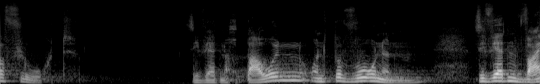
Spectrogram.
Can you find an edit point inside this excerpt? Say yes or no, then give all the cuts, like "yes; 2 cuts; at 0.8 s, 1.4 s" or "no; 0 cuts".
yes; 1 cut; at 2.4 s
